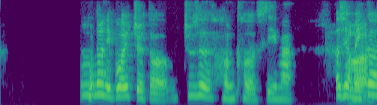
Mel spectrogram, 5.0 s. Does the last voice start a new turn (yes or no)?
no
